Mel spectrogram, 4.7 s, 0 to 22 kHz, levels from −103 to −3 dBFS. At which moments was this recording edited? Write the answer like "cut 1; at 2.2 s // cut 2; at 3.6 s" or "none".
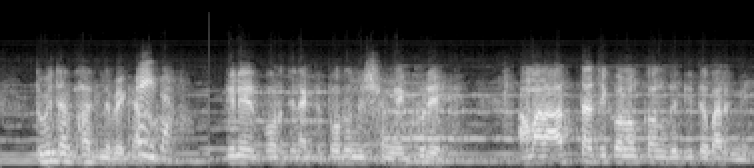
cut 1; at 1.2 s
